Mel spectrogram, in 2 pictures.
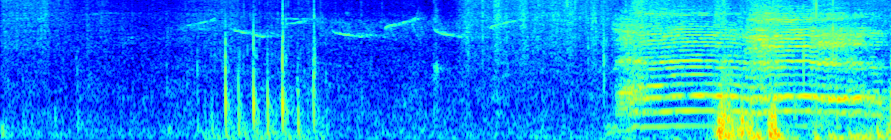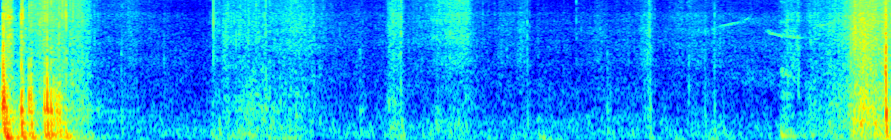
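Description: A Zwartbles lamb bleats once, a long quavering bleat about three seconds in, cut off by a loud knock. There is a quick patter of clicks about a second in and another loud knock near the end.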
